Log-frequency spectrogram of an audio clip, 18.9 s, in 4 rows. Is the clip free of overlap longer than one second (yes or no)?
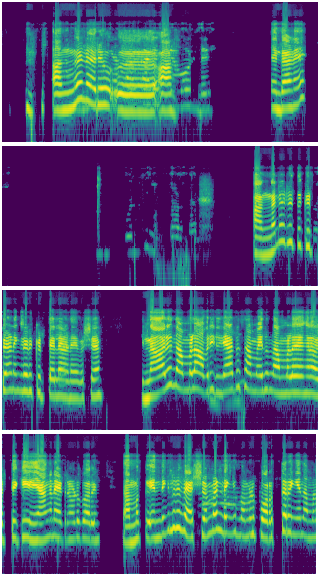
no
